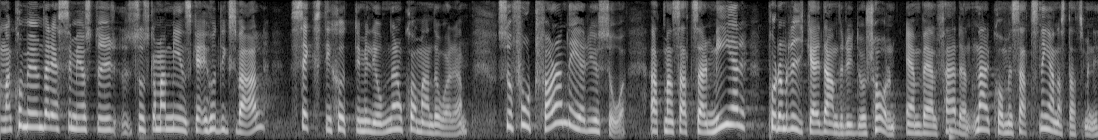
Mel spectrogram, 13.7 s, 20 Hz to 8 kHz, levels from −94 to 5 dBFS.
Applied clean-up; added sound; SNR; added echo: none; none; none; none.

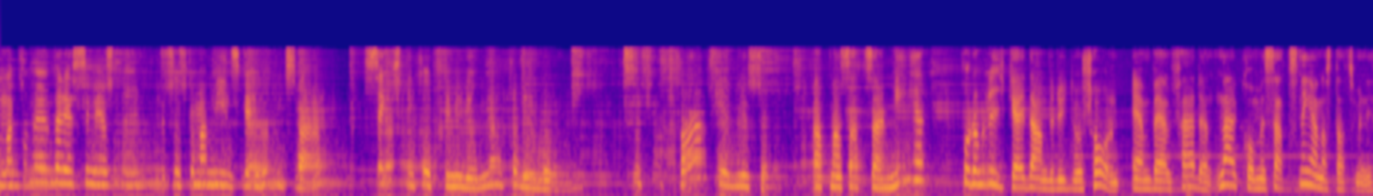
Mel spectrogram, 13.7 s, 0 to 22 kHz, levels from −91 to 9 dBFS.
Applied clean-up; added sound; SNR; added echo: neural separator model SepFormer DNS4.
